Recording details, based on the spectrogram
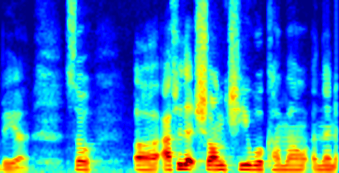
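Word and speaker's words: Shang-Chi: she will come out i keep pronouncing it wrong by the way we'll start pronouncing it chongqi from now on beyond so uh after that shang chi will come out and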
